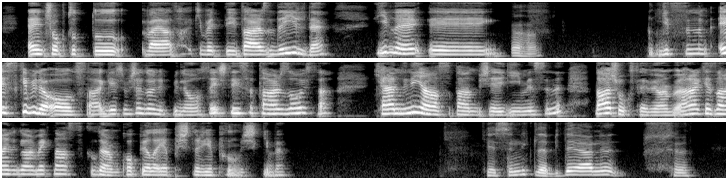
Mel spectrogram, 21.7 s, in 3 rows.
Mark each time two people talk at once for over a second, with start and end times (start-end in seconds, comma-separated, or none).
none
